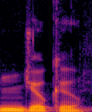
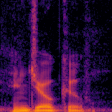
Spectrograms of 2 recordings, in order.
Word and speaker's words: Njoku: And and I'll uh, let you say his name because this one that I always butcher David Njoku. Njoku.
